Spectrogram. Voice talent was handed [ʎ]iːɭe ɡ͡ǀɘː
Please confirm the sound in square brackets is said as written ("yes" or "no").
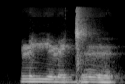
no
